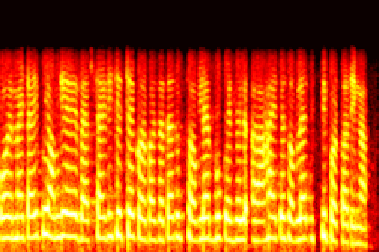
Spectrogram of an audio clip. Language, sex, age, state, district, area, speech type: Goan Konkani, female, 18-30, Goa, Salcete, rural, conversation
